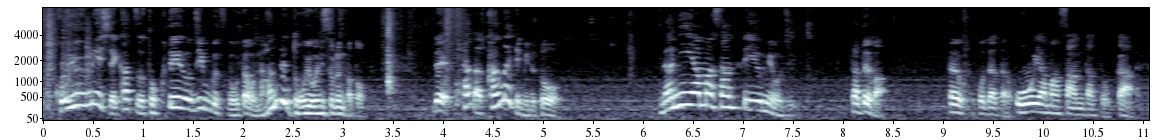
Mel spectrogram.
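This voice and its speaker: A man hosting a radio show, chatting casually and joking, with many fillers and fast talk. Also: fairly high pitch, mellow, a little hiss or hum. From not from the Kansai region.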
